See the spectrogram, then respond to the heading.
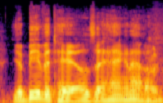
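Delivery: put-on Swedish accent on every word, loud and high. Retelling what teammates in Sweden said about a mullet: imitating a Swedish accent. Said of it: "in, like, a Swedish accent".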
